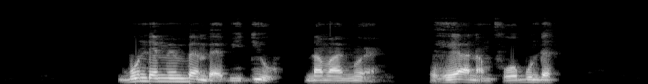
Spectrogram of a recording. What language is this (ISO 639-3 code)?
nmg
